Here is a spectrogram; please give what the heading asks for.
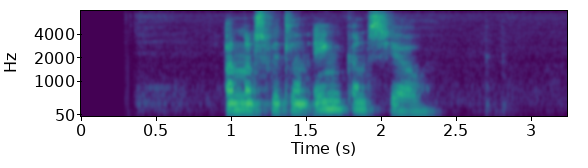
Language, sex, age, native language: Icelandic, female, 40-49, Icelandic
